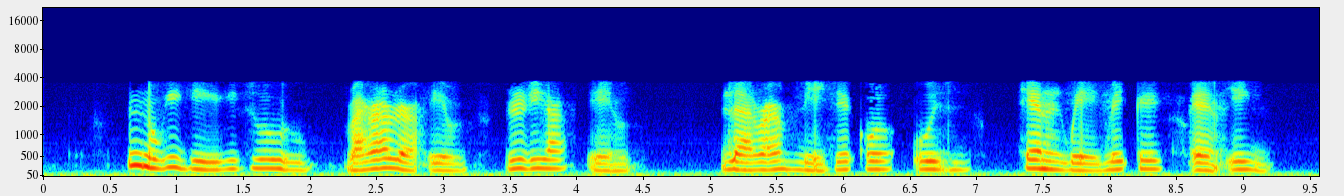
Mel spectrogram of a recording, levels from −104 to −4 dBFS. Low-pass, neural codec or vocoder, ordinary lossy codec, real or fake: 3.6 kHz; autoencoder, 22.05 kHz, a latent of 192 numbers a frame, VITS, trained on many speakers; AAC, 24 kbps; fake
